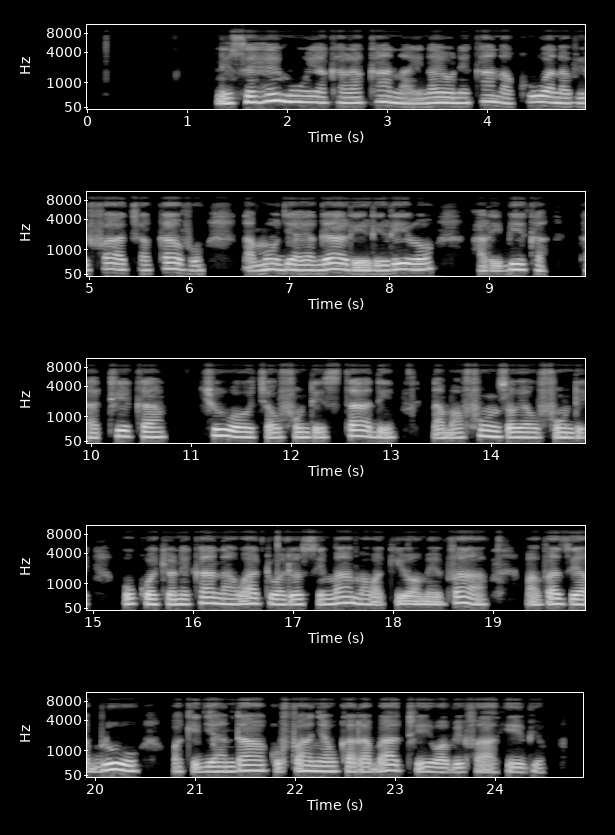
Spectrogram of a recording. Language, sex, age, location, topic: Swahili, female, 36-49, Dar es Salaam, education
